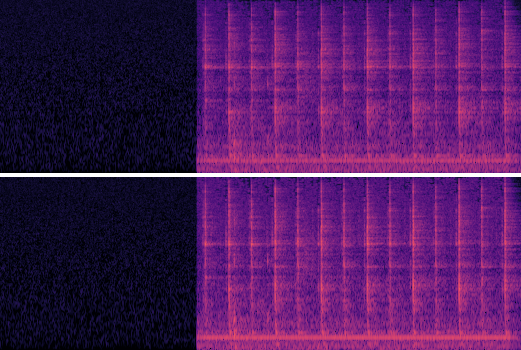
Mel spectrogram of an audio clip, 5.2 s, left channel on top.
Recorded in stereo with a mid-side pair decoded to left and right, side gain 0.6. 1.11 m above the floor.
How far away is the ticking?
About 0.6 m.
